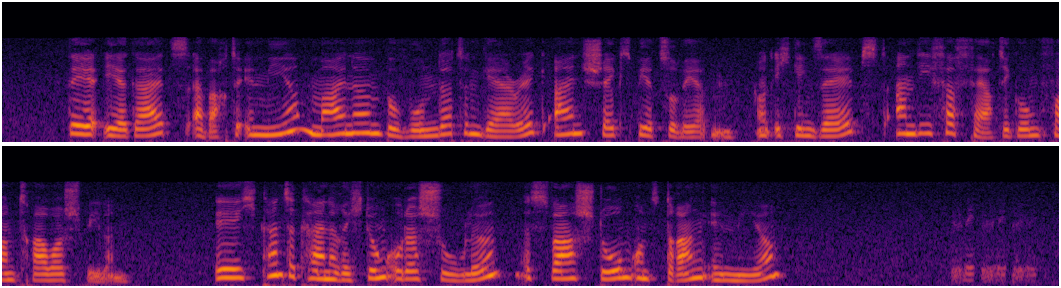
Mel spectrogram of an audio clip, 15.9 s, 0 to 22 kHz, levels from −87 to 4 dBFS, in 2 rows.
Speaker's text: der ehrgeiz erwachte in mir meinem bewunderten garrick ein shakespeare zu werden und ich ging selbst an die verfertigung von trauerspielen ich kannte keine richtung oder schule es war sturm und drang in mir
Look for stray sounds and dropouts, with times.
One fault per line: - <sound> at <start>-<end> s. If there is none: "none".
- laugh at 15.0-15.7 s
